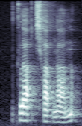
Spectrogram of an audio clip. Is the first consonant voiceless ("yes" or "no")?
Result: yes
